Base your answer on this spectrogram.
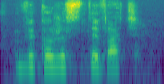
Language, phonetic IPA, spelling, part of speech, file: Polish, [ˌvɨkɔʒɨˈstɨvat͡ɕ], wykorzystywać, verb, Pl-wykorzystywać.ogg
